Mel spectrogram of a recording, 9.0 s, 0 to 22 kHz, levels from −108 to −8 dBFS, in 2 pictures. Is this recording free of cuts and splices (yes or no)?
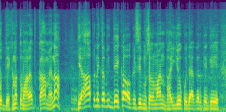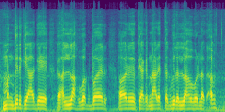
no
